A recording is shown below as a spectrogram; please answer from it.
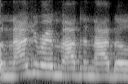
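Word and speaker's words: Njeri Maldonado: So Najere Maldonado is a New Orleans, Louisiana native who loves to spend time with friends and family while eating good food.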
